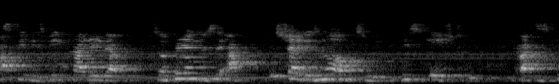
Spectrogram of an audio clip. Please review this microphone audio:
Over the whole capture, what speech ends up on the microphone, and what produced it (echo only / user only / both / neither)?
echo only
